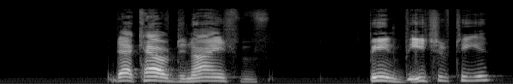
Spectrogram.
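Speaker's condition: Cerebral palsy; wears glasses

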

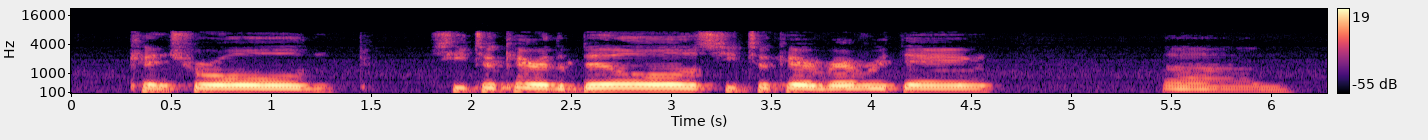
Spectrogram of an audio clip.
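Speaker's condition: No condition

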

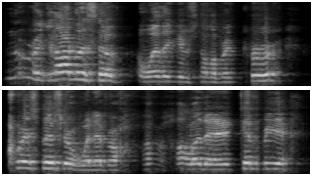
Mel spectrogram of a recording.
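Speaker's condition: Spastic quadriplegic cerebral palsy

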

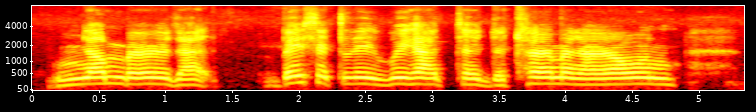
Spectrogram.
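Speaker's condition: Head and neck cancer surgery; crooked head since

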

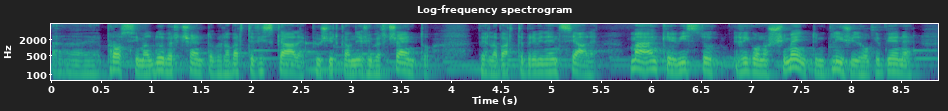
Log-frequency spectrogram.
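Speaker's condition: No condition

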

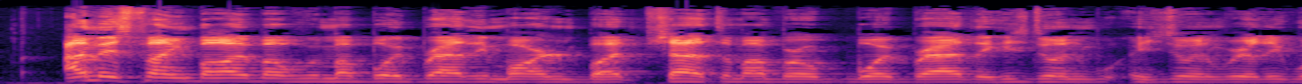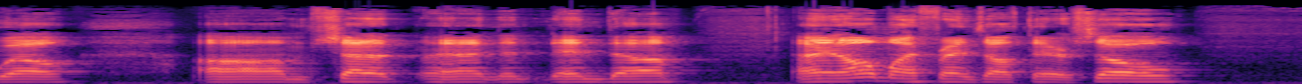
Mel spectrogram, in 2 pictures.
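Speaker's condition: Stuttering; improving, occasional stuttering, helped by Wayne from Missouri mental health; stutters here and there, getting better; repeated sounds, prolonged sounds

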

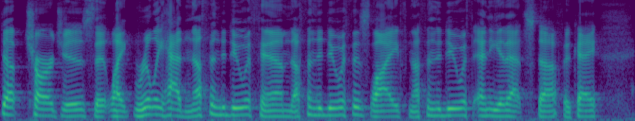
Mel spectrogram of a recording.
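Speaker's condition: No condition

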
